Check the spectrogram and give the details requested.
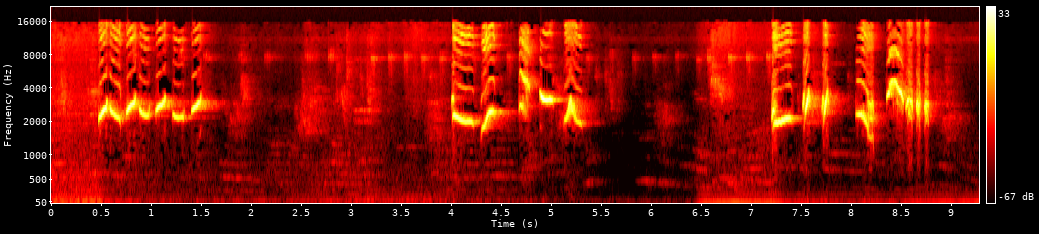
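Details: Chestnut-capped thrush singing as a lure for birds that have stopped singing, played morning, noon and evening: three bursts of rapid, varied warbling phrases separated by short silences over a faint low hum.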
